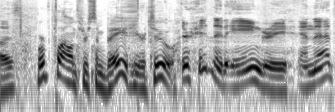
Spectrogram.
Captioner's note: voiceover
